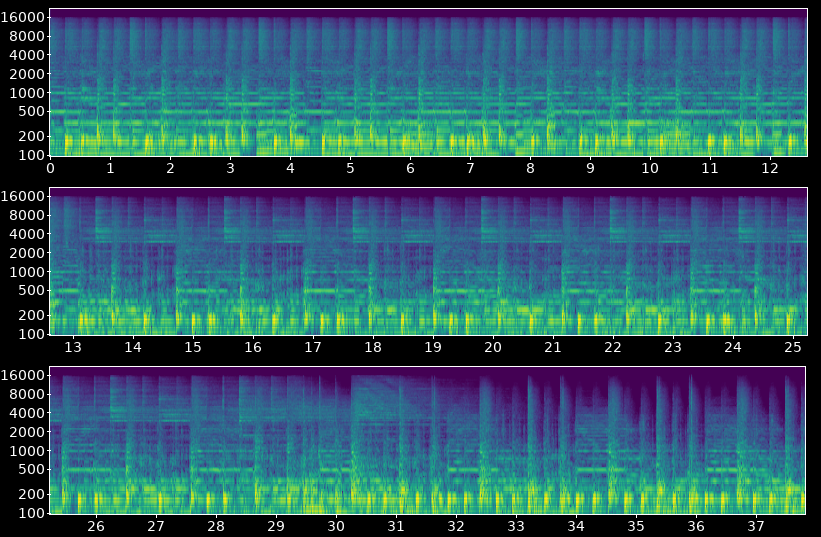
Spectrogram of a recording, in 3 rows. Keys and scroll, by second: 26.0 Right, 26.1 Right, 35.8 d.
